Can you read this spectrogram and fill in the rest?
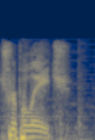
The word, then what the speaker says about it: Triple H: And because of that, you would like to use a wish to meet Mr. Ha Ha Ha? – Fucking people. It's pronounced Triple H.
